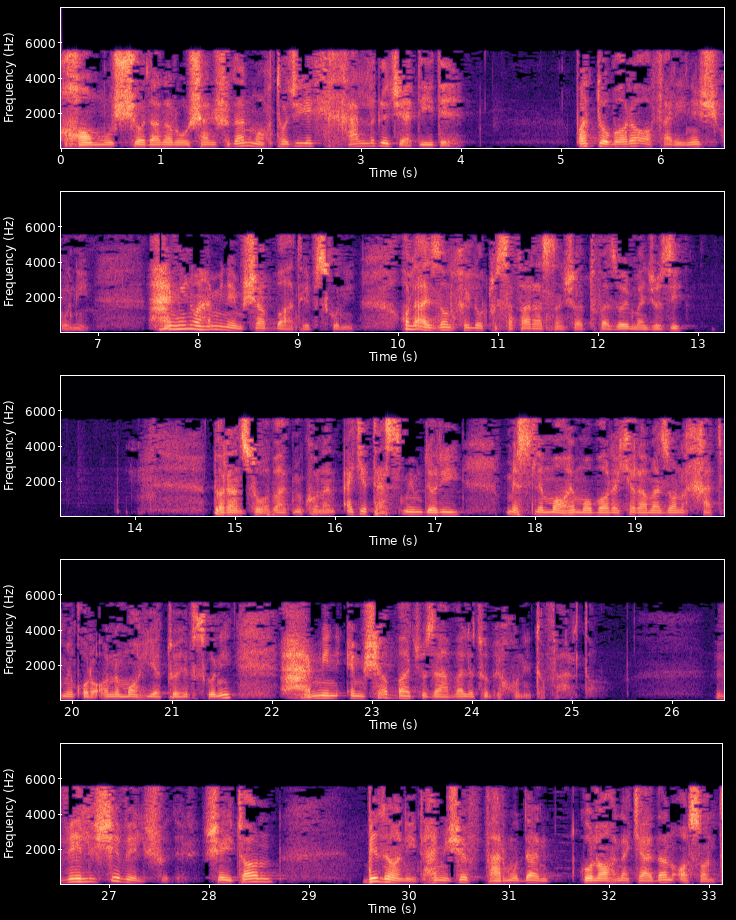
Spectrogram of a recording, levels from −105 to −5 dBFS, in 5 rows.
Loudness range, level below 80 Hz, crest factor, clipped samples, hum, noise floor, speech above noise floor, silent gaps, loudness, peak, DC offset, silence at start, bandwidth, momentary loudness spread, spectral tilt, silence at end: 4 LU; -74 dBFS; 24 dB; under 0.1%; none; -65 dBFS; 42 dB; none; -22 LUFS; 0 dBFS; under 0.1%; 0 s; 5.8 kHz; 17 LU; -7 dB/octave; 0 s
